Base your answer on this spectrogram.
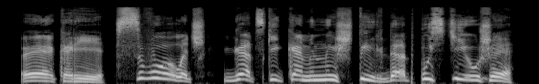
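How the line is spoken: Inner howl. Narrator (Russian): мысленно взвыл я

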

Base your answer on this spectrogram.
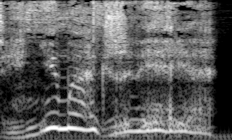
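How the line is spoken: Hoarse wheeze. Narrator (Russian): прохрипел Дорат

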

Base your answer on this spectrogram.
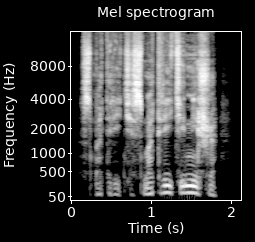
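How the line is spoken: Whisper. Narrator (Russian): прошептал профессор

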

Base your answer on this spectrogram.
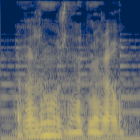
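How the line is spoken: Quiet. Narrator (Russian): тихо сказала

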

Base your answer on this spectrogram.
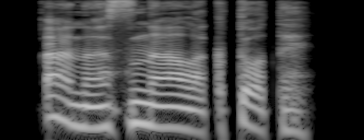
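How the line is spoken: Hoarse, strained voice. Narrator (Russian): Хрипло, с надрывом проговорила Пиппа

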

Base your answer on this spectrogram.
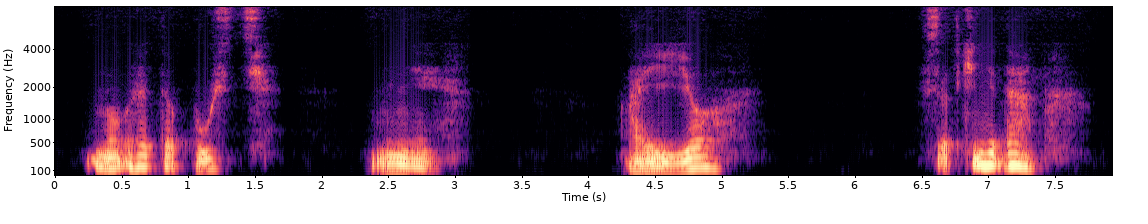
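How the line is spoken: Quiet. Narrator (Russian): тихо проговорил он наконец

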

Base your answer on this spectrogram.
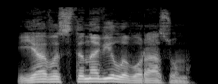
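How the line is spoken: Tired. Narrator (Russian): Тимур устало сказал

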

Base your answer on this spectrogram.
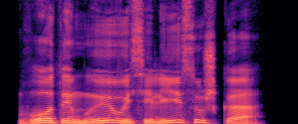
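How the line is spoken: Booming bass. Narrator (Russian): раскатистым басом сказал бородатый

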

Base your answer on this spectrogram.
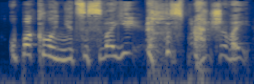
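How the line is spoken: Hoarse rasp. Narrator (Russian): прохрипела

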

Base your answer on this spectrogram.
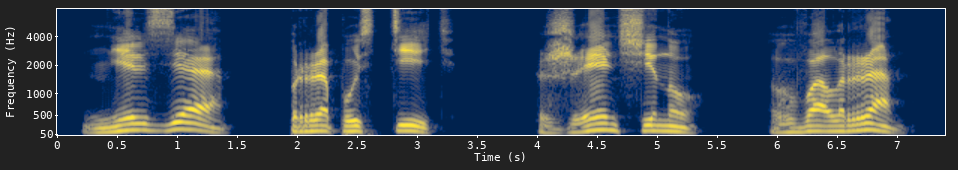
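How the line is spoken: Frowning giant, through teeth. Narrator (Russian): процедил нахмурившийся великан

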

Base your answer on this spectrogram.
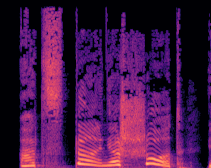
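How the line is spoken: Hysterical female shriek. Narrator (Russian): истерично взвизгнула женщина

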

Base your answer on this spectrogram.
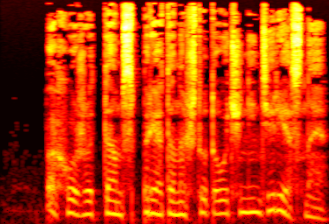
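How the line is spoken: Muttering. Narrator (Russian): пробормотал Лей

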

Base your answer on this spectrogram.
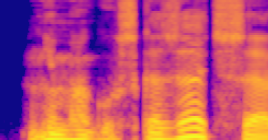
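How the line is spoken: Strained, forced words. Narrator (Russian): выдавил

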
